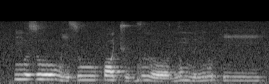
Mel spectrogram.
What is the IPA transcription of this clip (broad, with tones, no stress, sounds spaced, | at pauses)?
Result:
ŋ ʊ˦ z oː˦ w i˨ s uː˦ f ɔ˦ t͡ʃ u˨ ɡ u˦ l oː˨ d ũ˦ m ɪ˨˦ ŋ u˦ h iː˦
